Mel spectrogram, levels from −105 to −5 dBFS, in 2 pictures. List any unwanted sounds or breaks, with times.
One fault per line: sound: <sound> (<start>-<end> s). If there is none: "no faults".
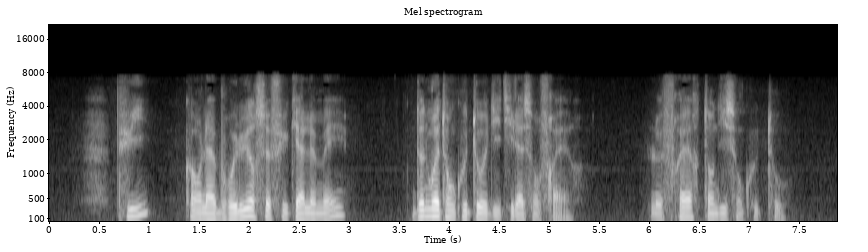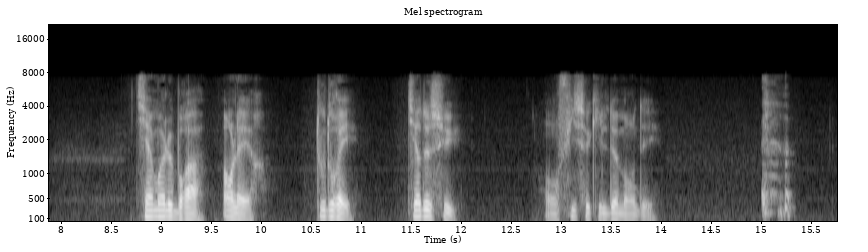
sound: cough (15.0-15.4 s)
